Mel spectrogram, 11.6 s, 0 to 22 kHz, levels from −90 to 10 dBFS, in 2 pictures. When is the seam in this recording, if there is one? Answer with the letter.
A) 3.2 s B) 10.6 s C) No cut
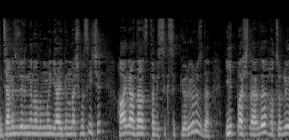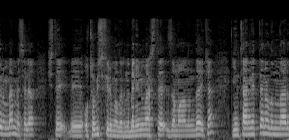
C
